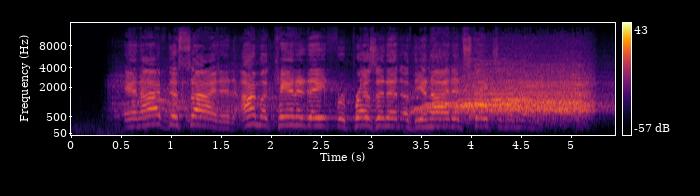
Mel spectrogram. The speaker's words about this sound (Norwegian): Floridas populære guvernør fra 1999 til 2007 blir møtt med enorm jubel i en forsamling der mange har spansk som morsmål.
